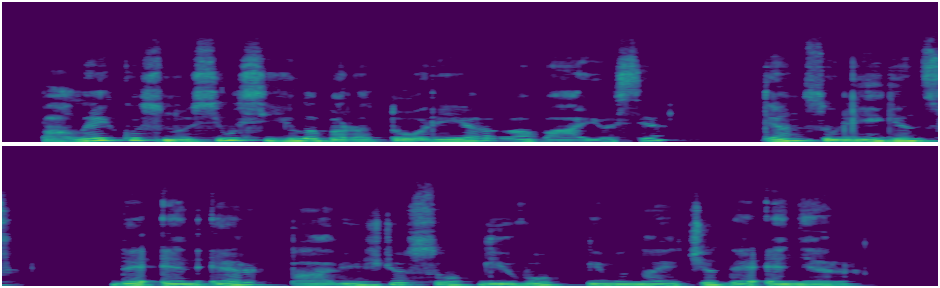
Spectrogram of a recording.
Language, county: Lithuanian, Vilnius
